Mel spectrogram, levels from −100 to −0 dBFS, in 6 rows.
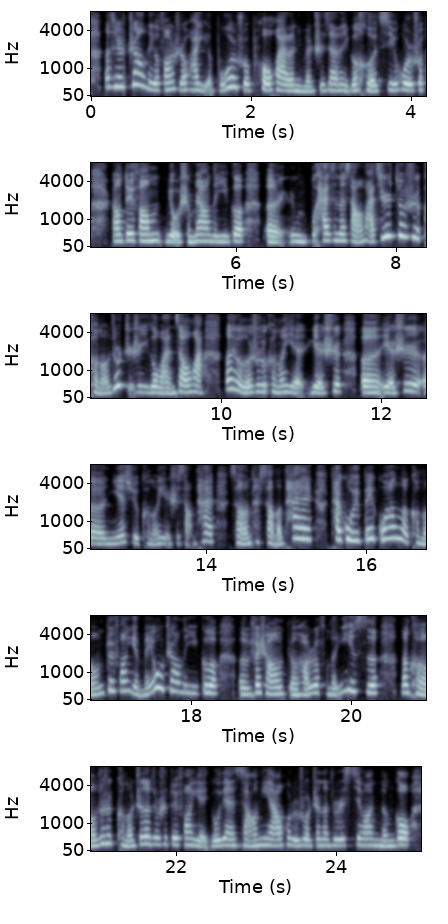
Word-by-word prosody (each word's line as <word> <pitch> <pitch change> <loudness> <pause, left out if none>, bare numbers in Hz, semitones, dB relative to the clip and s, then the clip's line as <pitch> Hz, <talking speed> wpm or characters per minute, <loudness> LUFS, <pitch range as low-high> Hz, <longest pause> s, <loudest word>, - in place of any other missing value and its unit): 那 325 - -1
其 350 0 -1
实 345 - +1
这 430 +5 0
样 395 -5 +1
的 255 - -2
一 - - 0
个 230 - +3
方 240 +2 0
式 235 - -4
的 230 - +1
话， 230 0 -1
也 205 - -4
不 210 +1 -6
会 335 +1 +3
说 230 -8 +1
破 220 0 +4
坏 230 -3 +3
了 200 - +2
你 195 -2 -1
们 180 0 -3
之 210 +2 -6
间 215 -1 -1
的 215 - -3
一 195 - -3
个 205 +3 0
和 200 -4 +1
气， 220 +4 -3
或 235 -1 +5
者 215 - +5
说 235 +1 0 0.3
让 225 0 +3
对 245 +1 +5
方 235 -1 +3
有 215 - +4
什 - - -3
么 200 - +1
样 225 -1 +3
的 210 - -2
一 200 0 -1
个， 215 0 +5 0.3
呃， 195 -1 +4 0.2
嗯， 215 -2 -1
不 225 - -4
开 245 +1 +2
心 245 0 -5
的 240 - +2
想 225 -3 0
法， 205 - 0
其 335 - -5
实 400 0 +7
就 415 -2 +6
是 365 -3 0
可 235 -6 -6
能 175 - -3
就 400 - +1
只 - - -10
是 220 - -6
一 215 - -7
个 215 0 +2
玩 190 0 0
笑 225 -1 +4
话。 235 -4 +1 0.2
那 330 +2 +3
有 305 - +2
的 200 +1 +2
时 240 +1 -4
候 240 - 0
可 240 0 -7
能 220 +2 -2
也 215 -4 -2
也 210 -3 +3
是， 245 +5 0 0.2
呃， 210 -1 +5
也 195 -3 +3
是， 265 +3 0
呃， 205 -2 0
你 200 +1 -7
也 240 +3 -2
许 420 - -5
可 210 - -16
能 185 - -8
也 205 - -8
是 220 - -13
想 210 - -10
太 280 +2 -4 0.2
想 235 - -2
得 190 - 0
太 240 +4 -9
想 250 - -2
得 - - -2
太 380 -2 +2 0.2
太 345 -3 +4
过 355 -2 +5
于 310 - +2
悲 365 +6 +1
观 385 +3 +1
了， 320 -7 +1
可 235 - -8
能 205 +5 -2
对 340 +4 -1
方 335 0 -2
也 240 - -2
没 195 +6 -5
有 - - 0
这 360 - -4
样 320 -2 -2
的 275 - -7
一 255 -1 -8
个， 265 -1 +3 0.3
嗯， 220 -1 0
非 275 +4 +4
常 235 -2 0
冷 200 -1 0
嘲 200 0 -1
热 265 +2 +3
讽 270 -4 -17
的 210 - -4
意 340 +7 -2
思， 275 -4 0 0.3
那 280 0 +3
可 260 -3 -3
能 195 -1 +3
就 265 - -2
是 285 0 -1
可 235 -5 -9
能 190 +1 -2
真 255 +6 -3
的 265 - +2
就 245 - -3
是 245 +1 -9
对 240 0 +1
方 230 -1 -3
也 190 - -2
有 195 +2 -1
点 220 -1 -1
想 210 -1 -3
你 230 0 -2
啊， 215 0 +1
或 235 - -5
者 205 - 0
说 210 0 -2
真 220 +2 -6
的 215 - -4
就 215 +1 -4
是 215 - +1
希 230 +2 -4
望 220 -1 -3
你 - - -4
能 195 0 -1
够， 230 -1 +4
230 Hz, 360 characters per minute, -23 LUFS, 210-270 Hz, 0.3 s, 实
